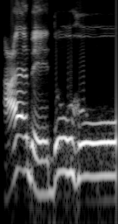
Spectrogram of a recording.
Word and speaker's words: عبده: এই আইনকে হলকের মধ্যখান থেকে চাপ দিয়ে উচ্চারণ করব। দেখুন এভাবে পড়ব। আবে, এই বা কলকলার হরফ নিচের দিকে ধাবিত করে ধাক্কা দিয়ে উচ্চারণ করব। আবেদুহু ওয়া রাসূলুহু, আবেদুহু ওয়া রাসূলুহু।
